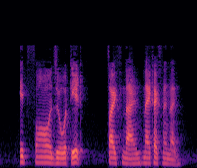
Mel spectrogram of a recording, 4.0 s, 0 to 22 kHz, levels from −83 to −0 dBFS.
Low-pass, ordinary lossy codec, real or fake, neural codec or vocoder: 7.2 kHz; MP3, 32 kbps; fake; codec, 16 kHz, 0.5 kbps, FunCodec, trained on LibriTTS, 25 frames a second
